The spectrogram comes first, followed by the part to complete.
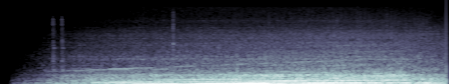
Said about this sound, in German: Ein Pkw braust über eine Landstraße ein wenig schneller als erlaubt. Der Wagen nähert sich einer Ortseinfahrt, doch der Fahrer bremst nur gemächlich ab.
